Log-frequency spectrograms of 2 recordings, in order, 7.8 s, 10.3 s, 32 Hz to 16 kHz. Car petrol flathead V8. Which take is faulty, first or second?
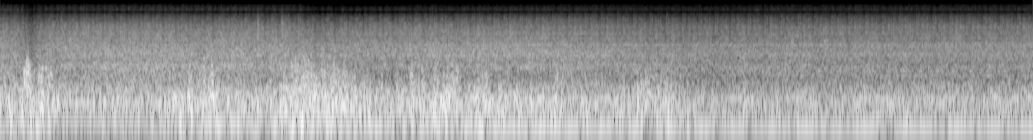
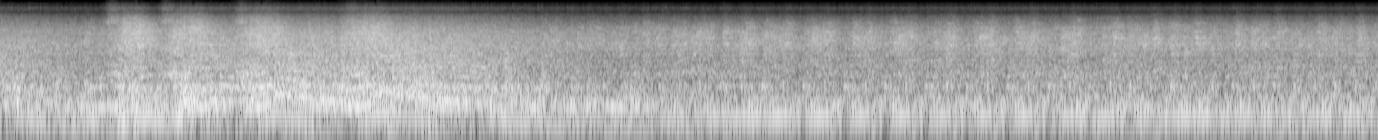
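first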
